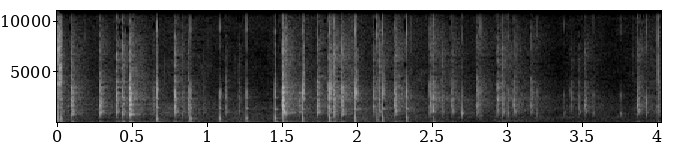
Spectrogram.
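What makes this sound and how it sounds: Long gloved nails tap rapidly on an empty, hollow orange plastic jack-o'-lantern candy bucket with a handle, producing about two dozen quick, dry clicks and light thunks. Each tap is short and bright with almost no ring, fading to softer taps near the end.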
